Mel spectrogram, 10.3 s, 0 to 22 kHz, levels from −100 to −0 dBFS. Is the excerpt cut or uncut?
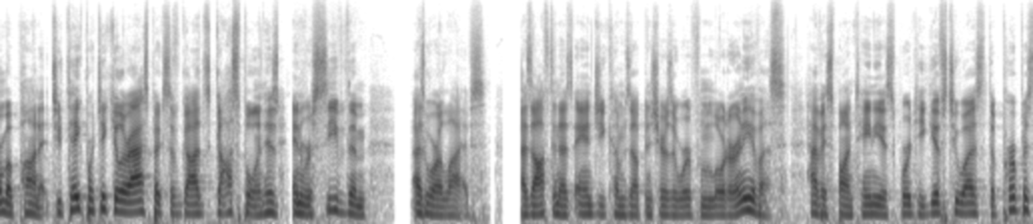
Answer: cut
